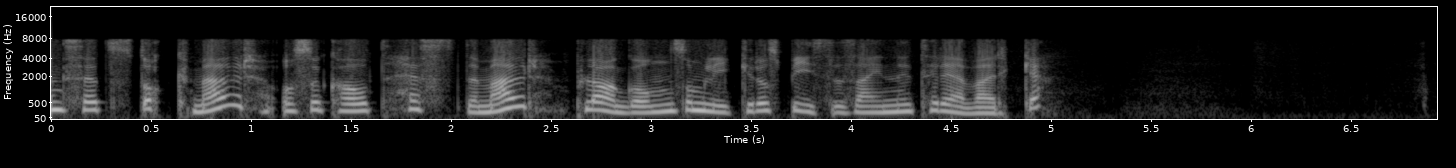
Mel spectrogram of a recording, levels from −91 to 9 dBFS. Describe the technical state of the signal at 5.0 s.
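At 5.0 s the speech carries 4-bit ADPCM compression, and that's not local to the moment; it runs through the whole clip. Each sample is coded as a coarse 4-bit step off a predicted value, so the error rides along with the level as a gritty hiss on every loud stretch, roughing up sharp onsets where the step size lags. The damage is heavy, and nothing sits above 7.7 kHz, which fits a 16 kHz rate at around 64 kbps and explains the dull top end.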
